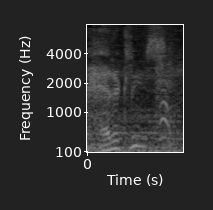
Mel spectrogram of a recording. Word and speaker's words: Heracles: doing there that thing with your voice the heracles yeah that that is how it's supposed to be pronounced seems like a lot of work but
